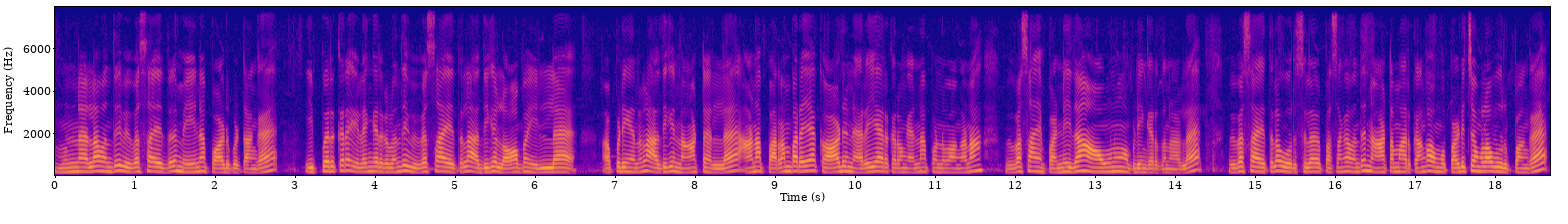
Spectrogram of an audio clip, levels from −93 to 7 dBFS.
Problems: none marked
